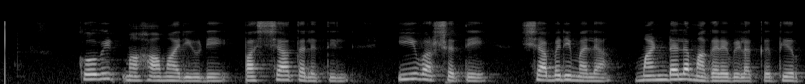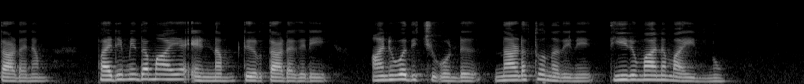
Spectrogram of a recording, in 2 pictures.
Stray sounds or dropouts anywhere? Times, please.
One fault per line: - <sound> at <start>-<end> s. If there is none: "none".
none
